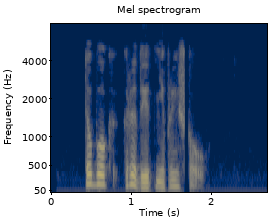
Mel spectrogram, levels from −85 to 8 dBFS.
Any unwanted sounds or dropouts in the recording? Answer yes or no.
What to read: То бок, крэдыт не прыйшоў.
yes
